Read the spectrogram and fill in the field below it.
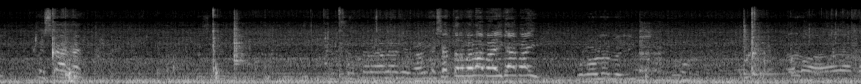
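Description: A metal cup scrapes and clinks against ice.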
